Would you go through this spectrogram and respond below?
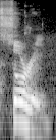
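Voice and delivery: SORRY as "sore-ee", rounded first vowel; Canadian sorry. Shown as a demonstration. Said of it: "Like that".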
